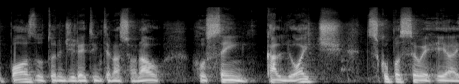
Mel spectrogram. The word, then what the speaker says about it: Kalout: Errei na expressão ou não, na pronúncia? Khalioiti.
